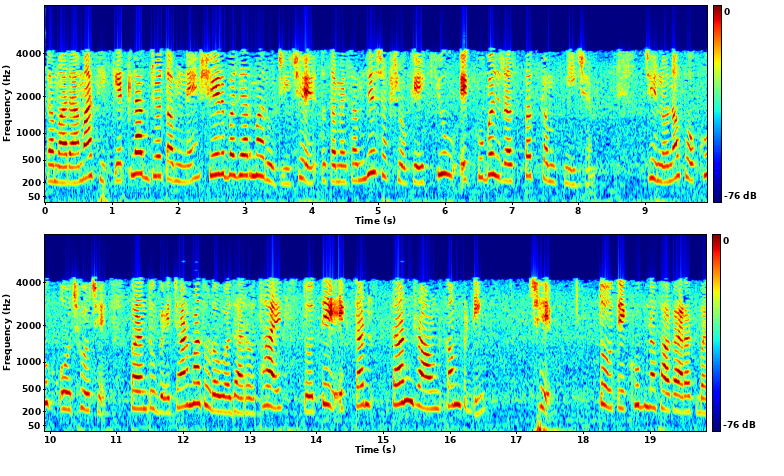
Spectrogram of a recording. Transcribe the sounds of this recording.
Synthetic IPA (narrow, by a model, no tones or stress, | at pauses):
t̪əmaɾamãt̪ʰikeʈlakd͡ʒot̪əmneʃeɾbəd͡ʒaɾmãɾut͡ʃit͡ʃʰet̪ot̪əmesəmd͡ʒiʃəkʃokekjũekʰːubəd͡ʒɾəspət̪kəmpnit͡ʃʰḛ | d͡ʒenonəfokʰubot͡ʃʰot͡ʃʰe | pəɾənt̪uʋet͡ʃaɳmãt̪ʰoɽoʋəd̪ʱaɾot̪ʰajt̪ot̪eekʈə | ʈənɾauɳɖkəmpni | t͡ʃʰe | t̪ot̪ekʰubnəfʰakaɾəkbə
